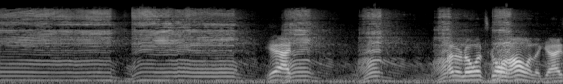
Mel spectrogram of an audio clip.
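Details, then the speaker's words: Taylor 35cc reed two-stroke on a Kraken Vesla, air filter clean: it surges and sags at high rpm and won't get on the pipe, acting lean and dying; owner suspects carburetor fuel starvation, possibly a plugged screen. "it just doesn't sound right and it won't get up on the pipe and this air filter is not dirty or anything"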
